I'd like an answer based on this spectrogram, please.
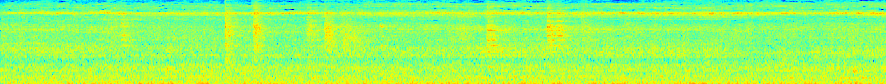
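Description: Steady low rumble of a restaurant kitchen working around a wood-fired brick oven, with a few faint clicks about two and five seconds in.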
